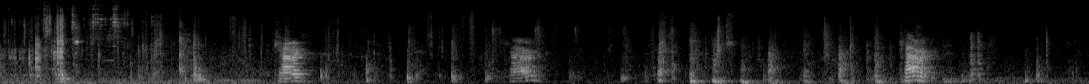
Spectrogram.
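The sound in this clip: Keys jangle in a few bright metallic bursts as a door is unlocked, mixed in with people talking.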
